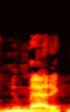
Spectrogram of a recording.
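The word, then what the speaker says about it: pneumati (πνεύματι): Now the second phrase underneath en Christo is en, once again, means in, transliterated en, and then p-n-e-u-m-a-t-i, pneumati, which you can see if they spell it P-N-E-U-M-A-T-I, looks like pneumatic, and that's exactly what it would come over in English to be, like a pneumatic drill,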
